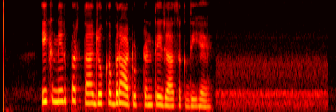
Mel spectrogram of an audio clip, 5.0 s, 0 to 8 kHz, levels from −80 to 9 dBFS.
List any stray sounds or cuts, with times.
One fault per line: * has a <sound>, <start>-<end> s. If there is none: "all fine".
all fine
